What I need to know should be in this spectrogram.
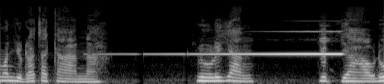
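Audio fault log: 0.83 to 3.48 s, loudspeaker feedback squeal: a single tone near 1.6 kHz appears and swells over roughly two seconds until it sits about 5 dB above the speech, then stops at 3.48 s. The microphone is hearing the loudspeaker it drives, and at 1.6 kHz the loop gain tops one, so that frequency feeds itself. On a spectrogram it is one bright horizontal line thickening with time. On the waveform the envelope rises steadily beneath the speech.
1.35 to 1.45 s, burst of packet loss: about 80 ms of audio never arrived in time, so the receiver stretched the last sound it had and faded it out. A voiced sound turns into a short held buzz and other sounds into a dying hiss. The speech then picks up 80 ms further on, with the part between missing. A spectrogram shows a frozen stretch that dims before an abrupt change of pattern. The waveform shows a stretch with a shrinking envelope.
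1.83 to 1.89 s, short concealed packet loss: 40 ms failed to reach the decoder, and the receiver filled the hole by continuing the previous sound before blending back into real audio, leaving a brief smear or wobble where a short consonant may be lost. On a spectrogram it shows as a thin slice where detail blurs into smoothed texture. The waveform shows a short stretch continued from the previous sound, then a join back into the speech.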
